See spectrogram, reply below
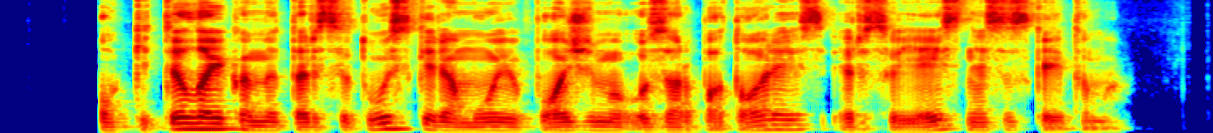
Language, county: Lithuanian, Tauragė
